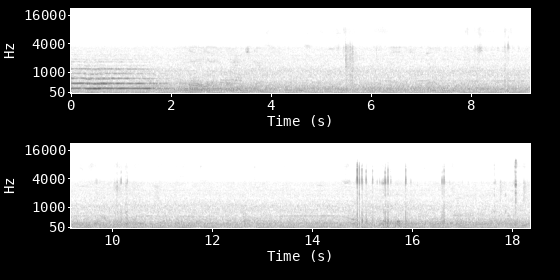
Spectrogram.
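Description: A man chants in a melodic voice close to a microphone.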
